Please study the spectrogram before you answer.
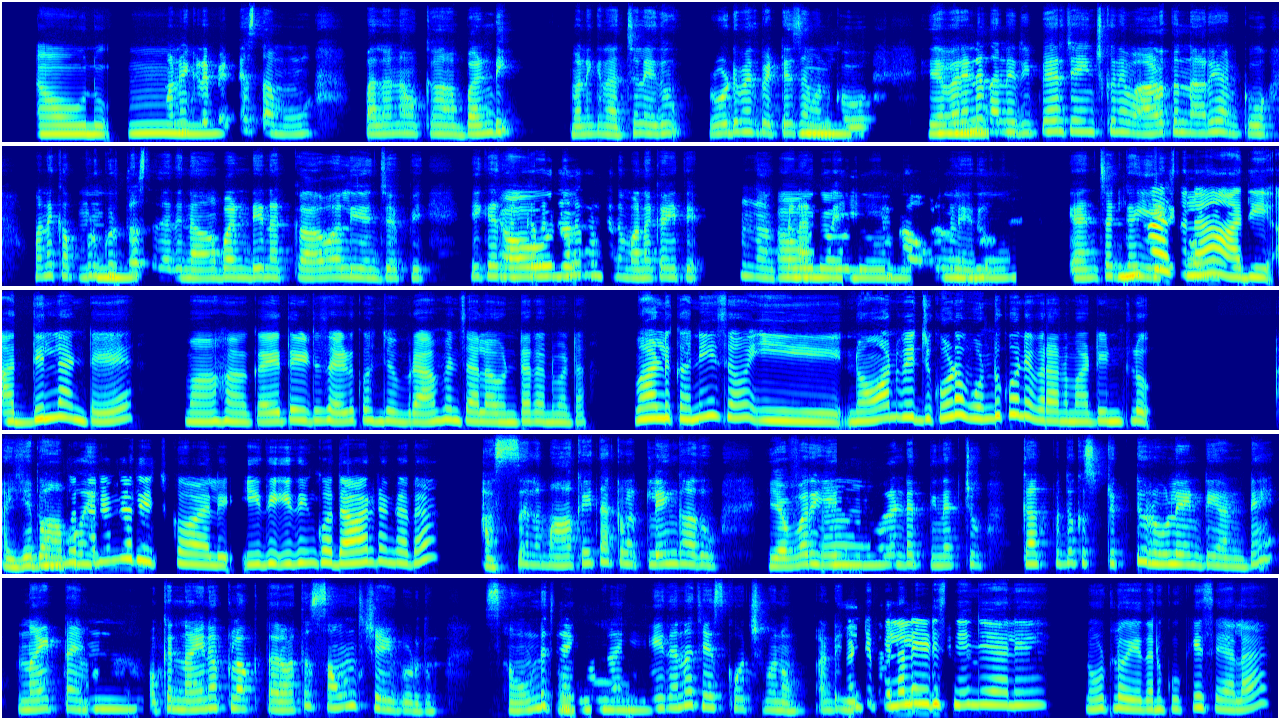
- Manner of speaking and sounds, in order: static; in English: "రిపేర్"; in English: "ప్రాబ్లమ్"; in English: "బ్రాహ్మన్స్"; in English: "నాన్ వెజ్"; other background noise; distorted speech; in English: "స్ట్రిక్ట్ రూల్"; in English: "నైట్ టైమ్"; in English: "నైన్ ఓ క్లాక్"; in English: "సౌండ్స్"; in English: "సౌండ్"
- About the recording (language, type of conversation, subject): Telugu, podcast, ఇల్లు కొనాలా లేక అద్దెకు ఉండాలా అనే నిర్ణయం తీసుకునేటప్పుడు మీరు ఏ విషయాలపై దృష్టి పెడతారు?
